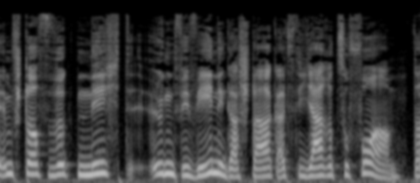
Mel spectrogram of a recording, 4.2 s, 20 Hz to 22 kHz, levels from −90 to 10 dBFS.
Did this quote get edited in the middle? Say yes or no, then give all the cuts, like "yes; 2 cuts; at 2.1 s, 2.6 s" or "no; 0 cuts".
no; 0 cuts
